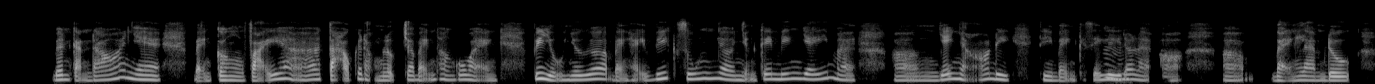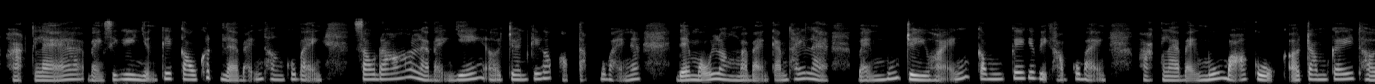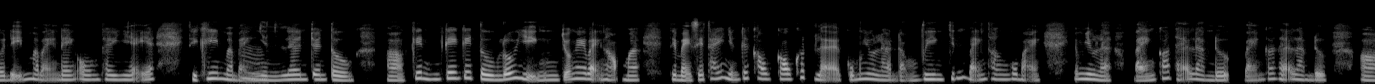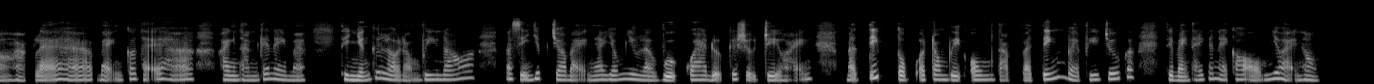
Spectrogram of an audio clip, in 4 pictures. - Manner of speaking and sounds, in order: other background noise; tapping
- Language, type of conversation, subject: Vietnamese, advice, Làm thế nào để bỏ thói quen trì hoãn các công việc quan trọng?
